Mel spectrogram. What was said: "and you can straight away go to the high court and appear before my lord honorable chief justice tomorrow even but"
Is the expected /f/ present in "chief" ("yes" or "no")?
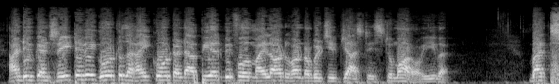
no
